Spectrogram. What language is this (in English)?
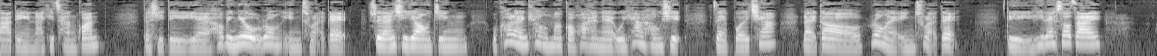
Chinese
